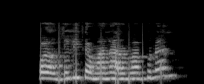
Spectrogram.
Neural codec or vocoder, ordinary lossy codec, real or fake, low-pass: vocoder, 44.1 kHz, 128 mel bands every 512 samples, BigVGAN v2; MP3, 32 kbps; fake; 7.2 kHz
